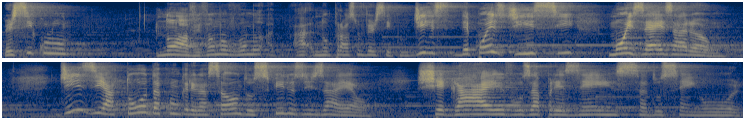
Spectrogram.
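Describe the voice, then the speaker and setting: A woman's voice: on the high side, takes it slowly. A Brazilian woman preaching a sermon to her congregation, repeating phrases and exhorting the listeners. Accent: Brazilian Portuguese. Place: church hall. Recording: church hall reverb with music.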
